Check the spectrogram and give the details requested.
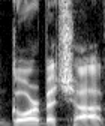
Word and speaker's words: Gorbachev: Mikhail Gorbachev Mikhail cork Gorbachev and so you can look him up Geor be AC HEV is how you say it was how he pronounces or spell his last name Gorbachev and Mikhail Gorbachev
